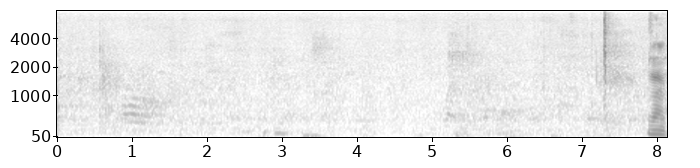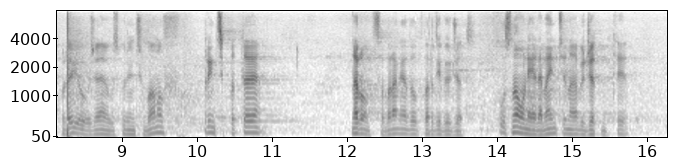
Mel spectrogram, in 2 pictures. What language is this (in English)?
Bulgarian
